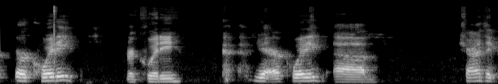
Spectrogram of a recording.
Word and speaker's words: Urquidy: Urita, or however you say his name. Urquidy.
